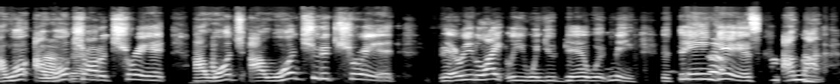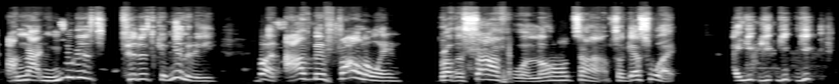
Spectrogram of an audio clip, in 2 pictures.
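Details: Stuttering with word and phrase repetitions in a man who refers to his own stutter while speaking in a live debate.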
